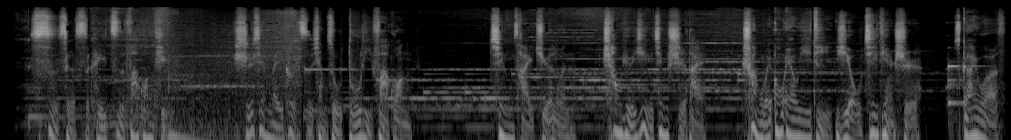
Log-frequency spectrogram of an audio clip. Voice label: 男 广告, 国语男声配音; 创维OLED有机电视TVC

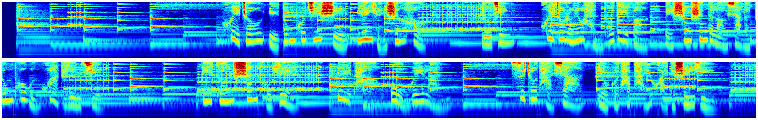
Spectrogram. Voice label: 女 宣传片 古韵典雅; 东坡文化

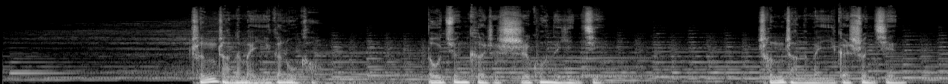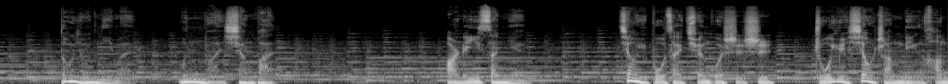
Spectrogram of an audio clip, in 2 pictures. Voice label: 男 自然讲述 男声样音; 遇见美好-赋能成长

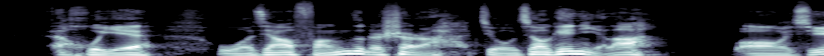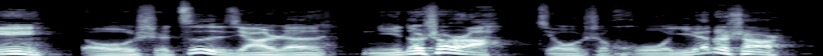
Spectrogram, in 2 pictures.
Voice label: 情景再现角色; 温暖磁性的声音

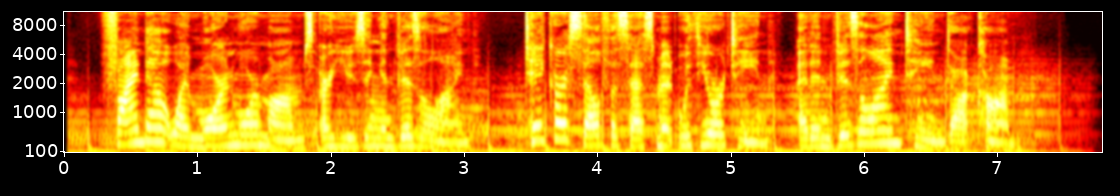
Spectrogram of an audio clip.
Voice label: 外籍英女 广告; 隐形矫治器

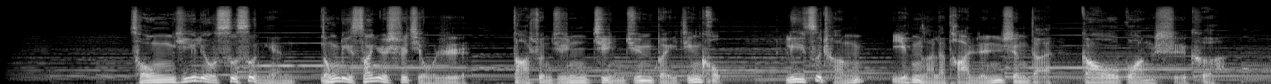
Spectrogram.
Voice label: 男 纪录片 清朝历史

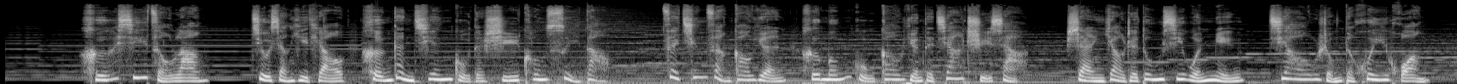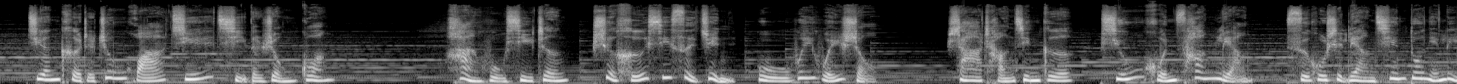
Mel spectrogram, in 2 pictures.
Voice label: 女 专题; 河西走廊

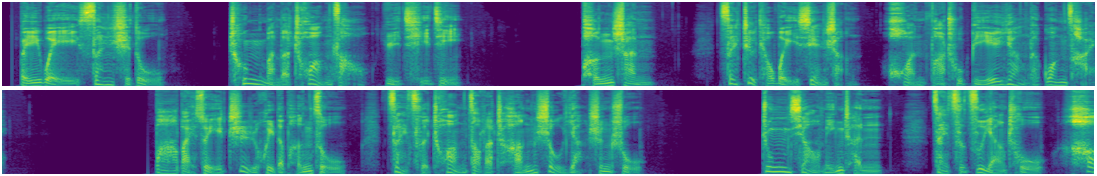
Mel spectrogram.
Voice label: 宣传片; 彭山新城

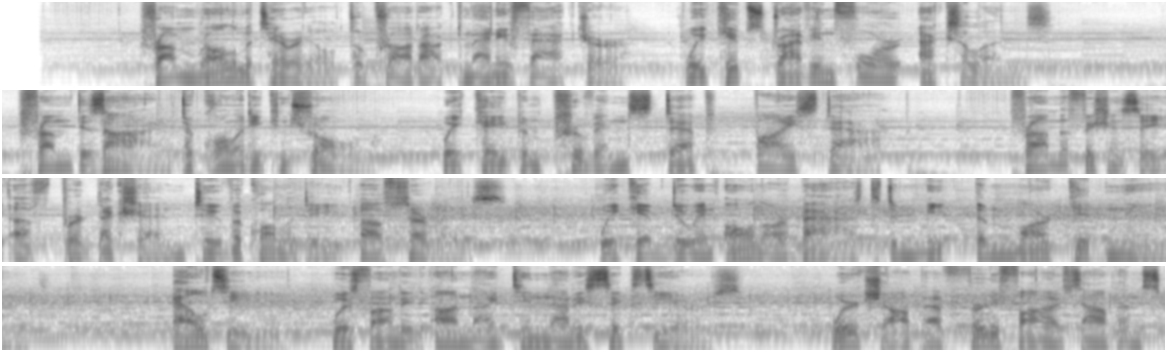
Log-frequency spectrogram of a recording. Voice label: 男 英文 企业宣传 铁路工业企业宣传

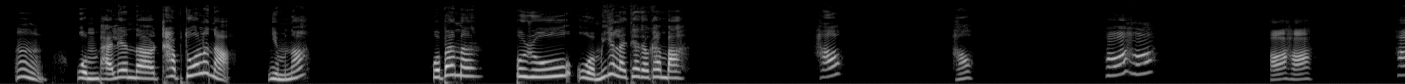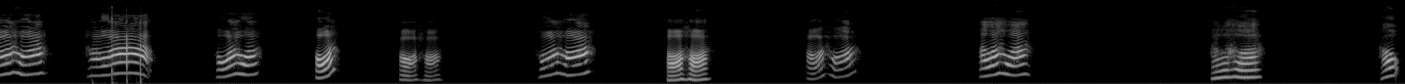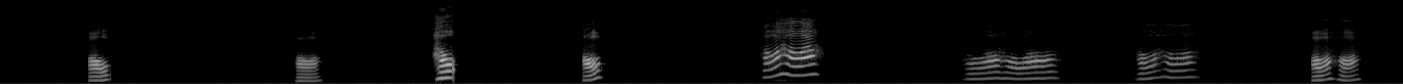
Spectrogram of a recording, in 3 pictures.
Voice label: 女 微电影角色 对话

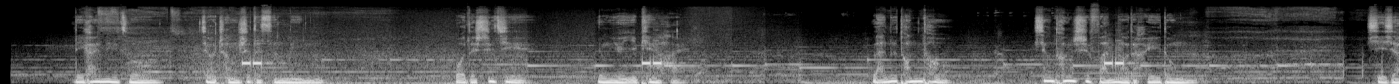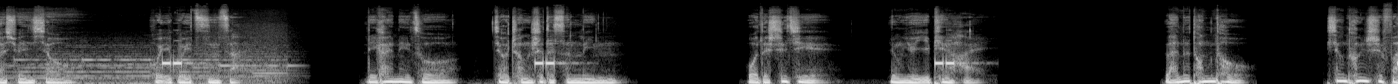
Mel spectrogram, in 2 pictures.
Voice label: 男, 走心, 温暖; 王家卫

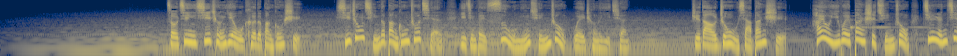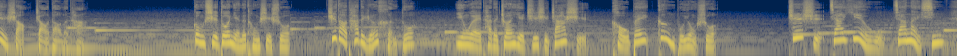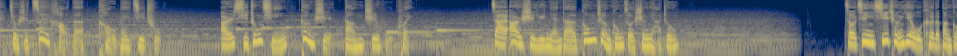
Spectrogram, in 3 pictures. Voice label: 女 专题 人物 司法行业

